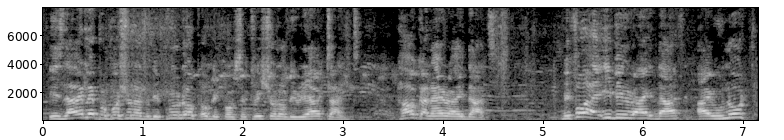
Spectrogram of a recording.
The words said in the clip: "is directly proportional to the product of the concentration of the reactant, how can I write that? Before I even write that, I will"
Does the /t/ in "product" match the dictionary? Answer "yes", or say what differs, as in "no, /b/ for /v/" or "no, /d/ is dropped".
yes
